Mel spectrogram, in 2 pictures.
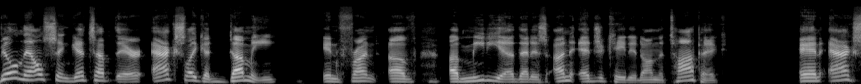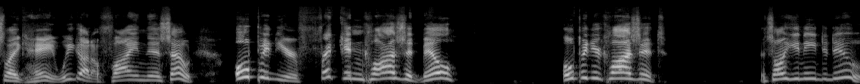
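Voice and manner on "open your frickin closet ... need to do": very high-pitched, passionate, impassioned outburst. Speaker addresses a man he criticizes for acting dumb before the media, passionate. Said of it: "I know you can hear the passion in my voice".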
